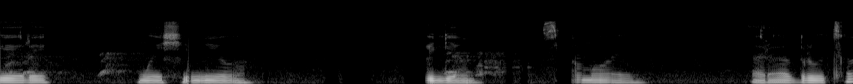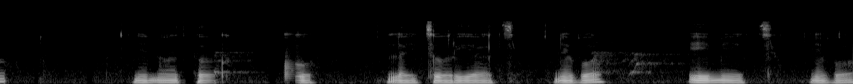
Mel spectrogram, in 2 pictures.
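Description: From 1.88 to 3.79 s the sound turns choppy and metallic. This is repeated packet loss (robotic sound): the call keeps losing or receiving late audio, and each hole is patched by continuing the last sound before the next hole arrives. About 17 percent of that stretch is filled-in sound, and the longest hole is about 0.11 s. On a spectrogram the harmonics turn into flat, smeared blocks with abrupt edges between them. The waveform looks like a series of stitched, repeated cycles.

Inside that run, from 3.42 to 3.79 s, the audio falls away completely. This long network dropout was likely caused by a stretch of audio that never arrived. The last sound carries on as a fading buzz for a moment, then about 0.26 s of near-silence follows before the audio resumes without the missing part. A second dropout from 4.04 to 4.28 s behaves the same way, with about 0.16 s of silence. Both look like a tapering smear on the spectrogram followed by an empty gap, and the waveform collapses toward a flat line.

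Repeated packet loss returns from 4.64 to 6.14 s. It is denser here, with about 28 percent of the span concealed and holes up to about 0.14 s. It returns again from 10.25 to 11.66 s, where about 30 percent is concealed and the longest hole is about 0.12 s. Both stretches give the same robotic, stuttering texture and the same repeated-cycle pattern in the waveform.

Between these runs, short concealed packet loss appears at 8.54 to 8.60 s, 8.87 to 8.93 s and 9.41 to 9.47 s. In each one, about 30 ms of audio was missing and was filled by extending the preceding sound, then blended back into the real signal. Each is heard as a brief smear or wobble. On a spectrogram each shows up as a thin vertical band where the fine detail blurs, with a small discontinuity visible in the waveform.

Throughout the clip the spectrum stops at 8 kHz, which fits a wideband call codec such as G.722.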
